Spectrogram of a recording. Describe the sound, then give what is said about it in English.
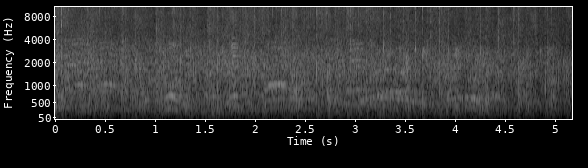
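A crowd claps its hands in steady, dense applause that continues evenly throughout, a broad wash of overlapping claps with faint voices mixed underneath. “You got to get in the flow and clap your hands and rejoice with him.”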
